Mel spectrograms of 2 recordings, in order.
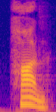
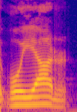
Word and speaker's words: where: WH এর জন্য হ, নেক্সট, তারপর চলে আসো একদম শেষে ERE, এর জন্য একসঙ্গে উচ্চারণ হয় আর, তাহলে হ প্লাস আর, হার। কিন্তু আমরা এই শব্দকে এরকম উচ্চারণ করি না, এটা কিন্তু নিয়ম অনুযায়ী হবে না, তাই তো এটা হচ্ছে সাইট ওয়ার্ডস। এর জন্য উচ্চারণটা হবে হোয়ার, হয়ে আর, একে একসঙ্গে উচ্চারণ করা হয় হোয়ার।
